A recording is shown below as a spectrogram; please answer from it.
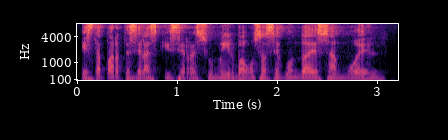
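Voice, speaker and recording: A man pastor preaching a sermon. He tells a story and urges his listeners, with sudden shifts between loud and soft. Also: on the high side, normal speed.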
